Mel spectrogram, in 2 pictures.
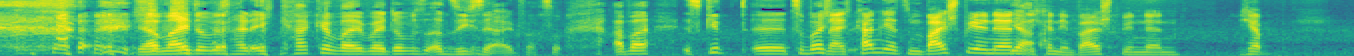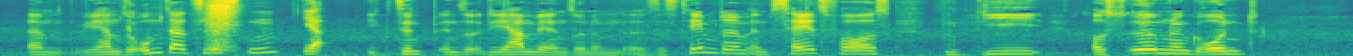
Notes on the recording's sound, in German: Heute bin ich mal wieder in der Welt unterwegs gewesen bei der Aufnahme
